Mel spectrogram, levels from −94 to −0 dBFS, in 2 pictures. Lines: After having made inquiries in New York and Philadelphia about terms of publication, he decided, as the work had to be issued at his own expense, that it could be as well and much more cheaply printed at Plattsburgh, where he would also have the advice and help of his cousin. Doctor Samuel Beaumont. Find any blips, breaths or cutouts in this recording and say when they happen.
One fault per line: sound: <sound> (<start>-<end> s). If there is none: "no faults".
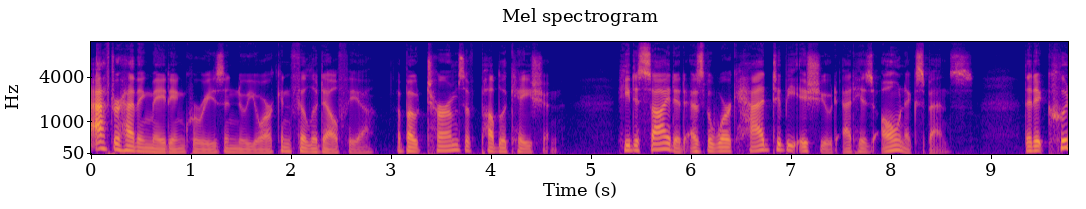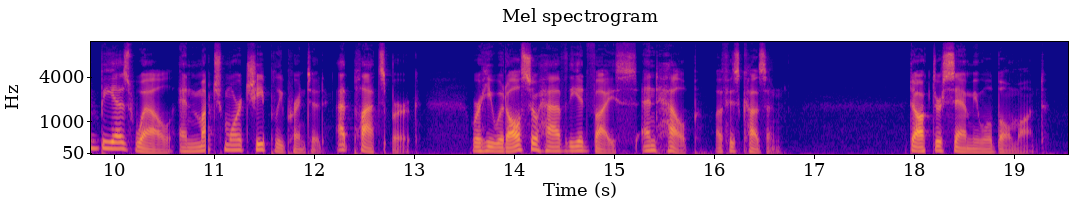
sound: dropout (10.9-11.0 s)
